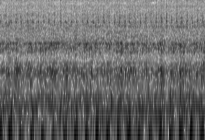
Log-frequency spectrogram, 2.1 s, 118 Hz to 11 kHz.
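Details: Yamaha Mio 125 scooter with a new regulator/rectifier plugged in during a charging-output check. A quick, regular single-cylinder putter stays even and steady with no faltering. It idles normally, and the regulator tests good.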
